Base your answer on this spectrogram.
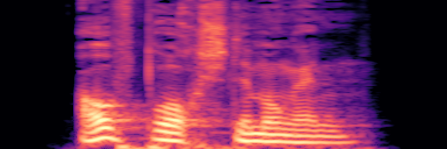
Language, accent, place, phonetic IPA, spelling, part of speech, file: German, Germany, Berlin, [ˈaʊ̯fbʁʊxˌʃtɪmʊŋən], Aufbruchstimmungen, noun, De-Aufbruchstimmungen.ogg
- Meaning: plural of Aufbruchstimmung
